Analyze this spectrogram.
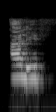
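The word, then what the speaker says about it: ألف: আমরা সবাই বুঝলাম যে আলিফ অক্ষরটা কোন জায়গা থেকে উচ্চারণ হবে মুখের খালি জায়গা থেকে এবং শেষে এসে নিচের ঠোঁট উপরে দুই দাঁতের আগার সঙ্গে লাগিয়ে একটু কি করতে হবে বাতাস বের করতে হবে আলিফ আলিফ সবাই একসাথে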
